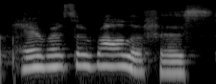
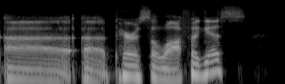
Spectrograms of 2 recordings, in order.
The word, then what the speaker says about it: Parasaurolophus: I was pronouncing them wrong since I was a kid. I've been pronouncing them Parasilophagus this entire time.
